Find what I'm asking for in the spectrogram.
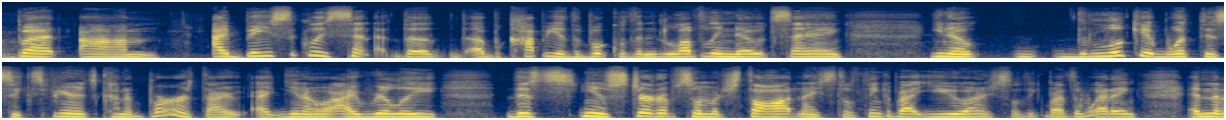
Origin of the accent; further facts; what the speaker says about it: the South, United States; I knew the invitation said plantation, but I'm from the South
